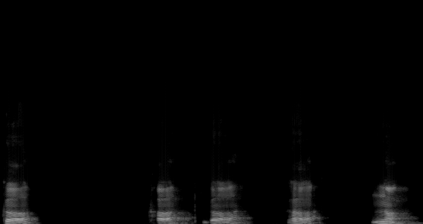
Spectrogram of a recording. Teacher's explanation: the letters which are pronounced from the place named Kantha or the throat are Ka, Kha, Ga, Gha, Nga.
